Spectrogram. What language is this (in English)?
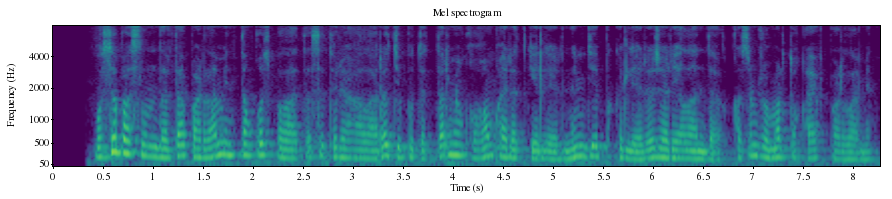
Kazakh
